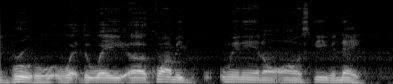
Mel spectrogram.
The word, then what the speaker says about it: Kwame: level that they're in kwame or excuse me kwame i gotta get it i have to get it right it's kwame brown stephen a smith it's kwame you can't even pronounce kwame brun you can't pronounce kwame you call him kwame it's just it's it's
